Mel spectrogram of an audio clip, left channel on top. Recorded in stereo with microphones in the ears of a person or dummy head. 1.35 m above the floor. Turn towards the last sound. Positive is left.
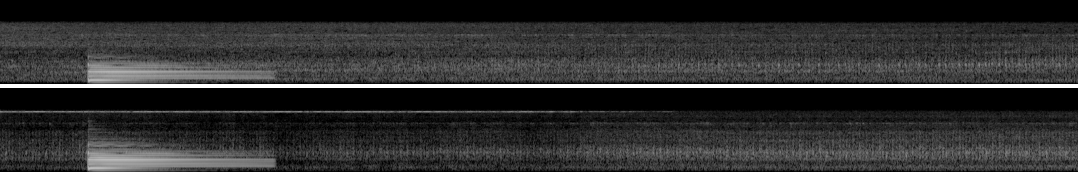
turn(degrees=-20)  # may be behind; listen again after turning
